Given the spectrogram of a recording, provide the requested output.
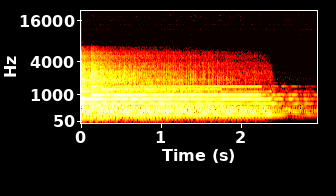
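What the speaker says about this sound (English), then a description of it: "So harmonics are for sure going to be at the 12th fret on I think every guitar." A harmonic chimes at the 12th fret of a guitar through an effects chain. The single bell-like tone sustains clearly for a couple of seconds, then fades away.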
